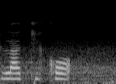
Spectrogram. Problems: none marked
